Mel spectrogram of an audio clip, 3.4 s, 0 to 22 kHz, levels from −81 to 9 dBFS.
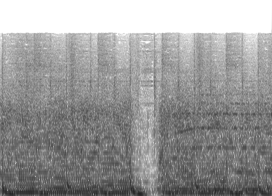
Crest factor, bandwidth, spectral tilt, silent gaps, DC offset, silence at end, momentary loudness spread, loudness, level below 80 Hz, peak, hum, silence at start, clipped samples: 10 dB; 11.5 kHz; -5.5 dB/octave; none; under 0.1%; 0 s; 2 LU; -11 LUFS; -14 dBFS; 0 dBFS; none; 0 s; under 0.1%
